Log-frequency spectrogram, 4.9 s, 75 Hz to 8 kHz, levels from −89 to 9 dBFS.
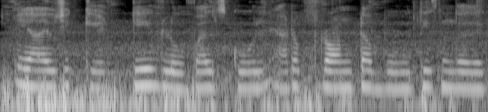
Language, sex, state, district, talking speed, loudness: Odia, female, Odisha, Khordha, 170 wpm, -20 LUFS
